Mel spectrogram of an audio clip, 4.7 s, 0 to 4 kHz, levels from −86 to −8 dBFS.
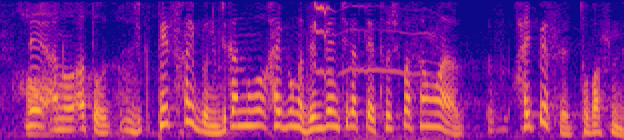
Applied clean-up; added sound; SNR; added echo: none; Meow; 16 dB; none.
